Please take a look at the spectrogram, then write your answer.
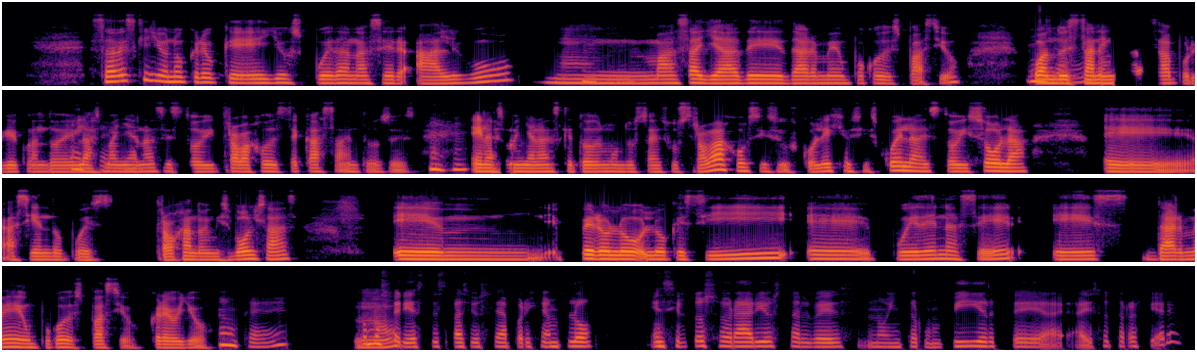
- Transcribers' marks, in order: none
- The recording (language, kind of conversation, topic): Spanish, advice, ¿Cómo puedo programar tiempo personal para crear sin sentirme culpable?
- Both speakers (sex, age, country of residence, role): female, 40-44, Italy, advisor; female, 40-44, Netherlands, user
